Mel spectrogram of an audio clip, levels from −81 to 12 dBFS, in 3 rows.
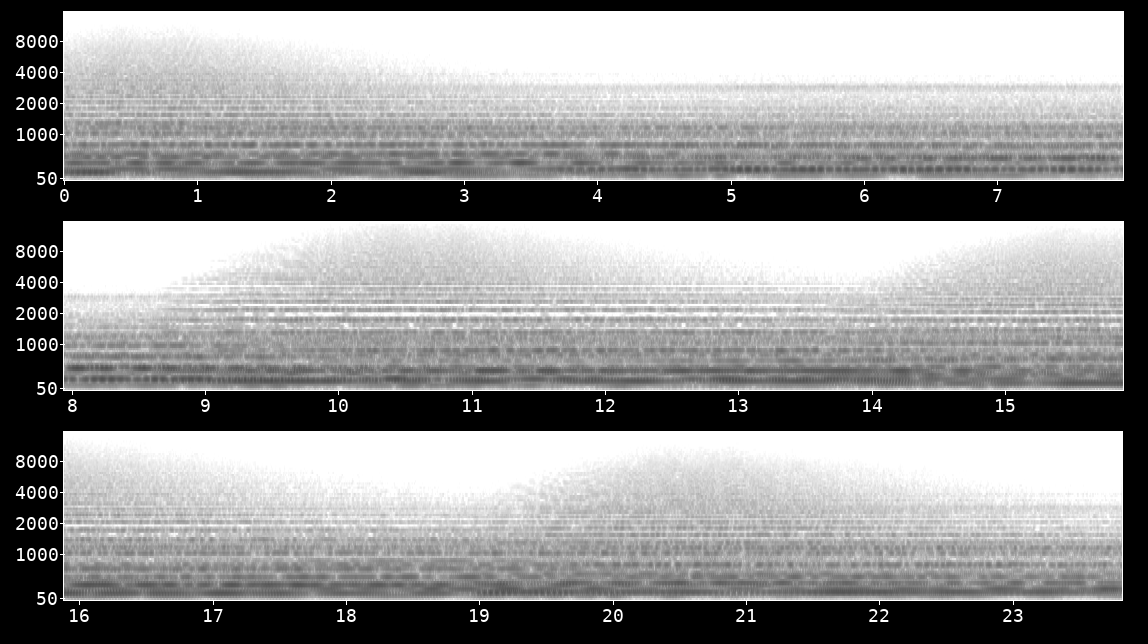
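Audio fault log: No faults are audible anywhere in the sounds.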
